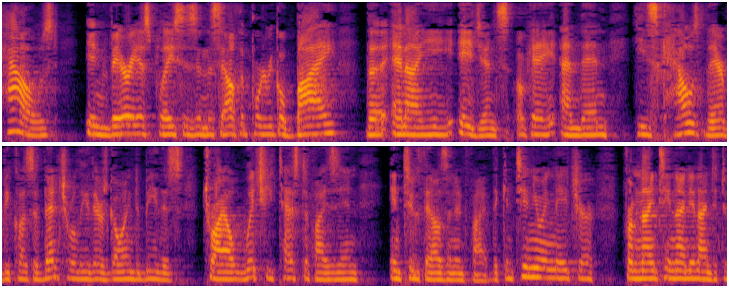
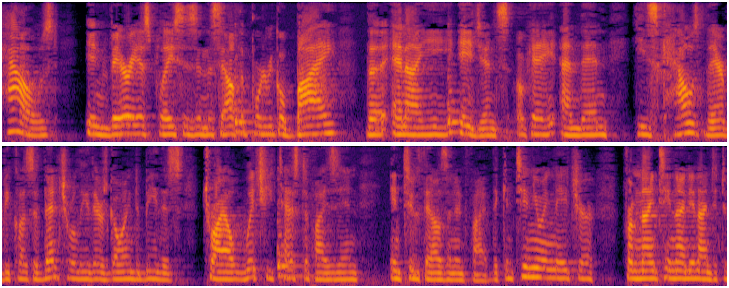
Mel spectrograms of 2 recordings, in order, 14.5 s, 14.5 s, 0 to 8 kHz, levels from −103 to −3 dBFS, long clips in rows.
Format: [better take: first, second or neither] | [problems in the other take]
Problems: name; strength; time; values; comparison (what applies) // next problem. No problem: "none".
first | background sound (Bowed string instrument); 12 dB below the speech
